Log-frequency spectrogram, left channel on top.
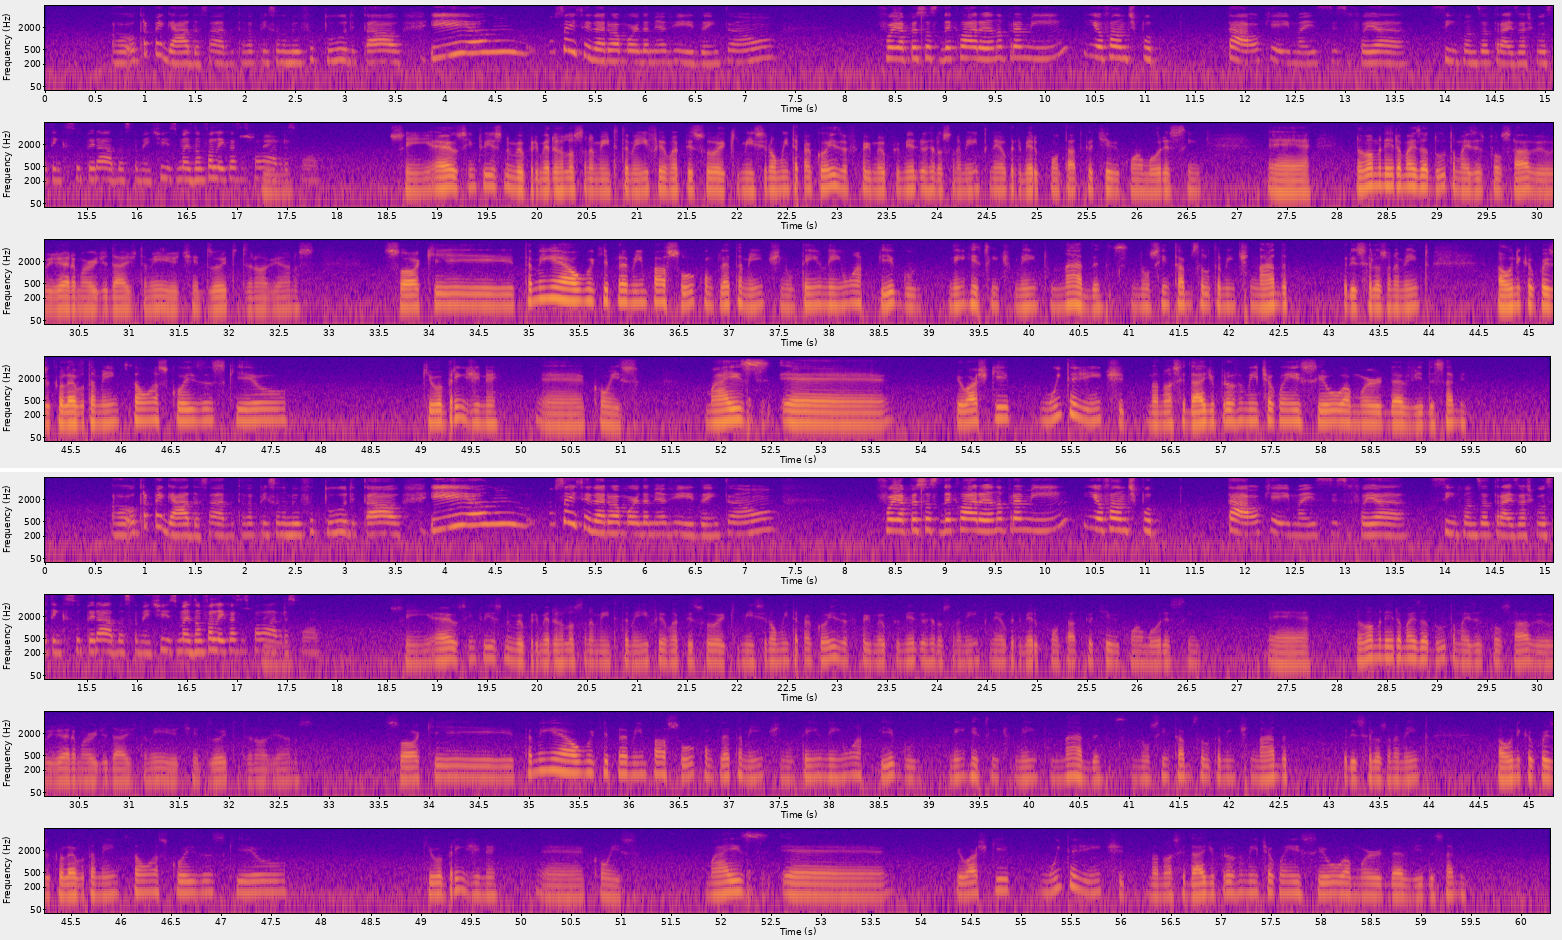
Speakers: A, on the right; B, on the left.
A: ah, outra pegada, sabe? Tava pensando no meu futuro e tal, e eu não, não sei se ele era o amor da minha vida, então foi a pessoa se declarando pra mim e eu falando, tipo, Tá, ok, mas isso foi há cinco anos atrás. Eu acho que você tem que superar basicamente isso. Mas não falei com essas palavras,
B: sim.
A: claro.
B: Sim, é, eu sinto isso no meu primeiro relacionamento também. Foi uma pessoa que me ensinou muita coisa. Foi meu primeiro relacionamento, né? O primeiro contato que eu tive com amor, assim, é, de uma maneira mais adulta, mais responsável. Eu já era maior de idade também, já tinha 18, 19 anos. Só que também é algo que pra mim passou completamente. Não tenho nenhum apego, nem ressentimento, nada. Não sinto absolutamente nada por esse relacionamento. A única coisa que eu levo também são as coisas que eu que eu aprendi, né, é, com isso. Mas é, eu acho que muita gente na nossa idade provavelmente já conheceu o amor da vida, sabe?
